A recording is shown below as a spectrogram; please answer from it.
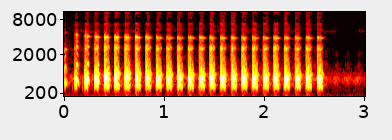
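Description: A toad croaks in a fast, even run of about eight rough pulses a second, held at one mid pitch. The burst lasts a couple of seconds, then stops abruptly.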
